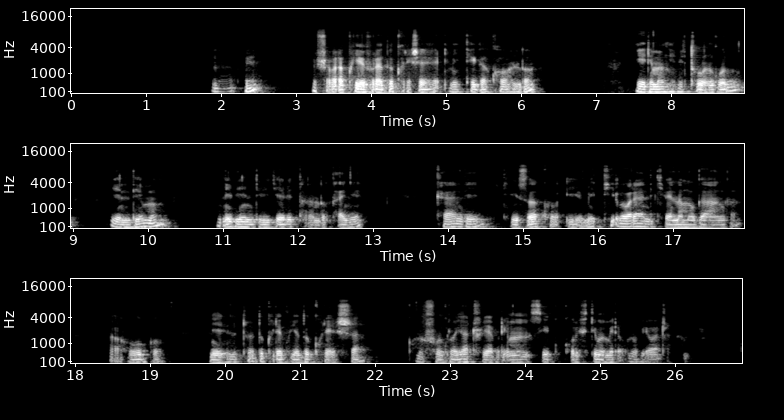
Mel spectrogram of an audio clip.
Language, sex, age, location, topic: Kinyarwanda, male, 25-35, Huye, health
